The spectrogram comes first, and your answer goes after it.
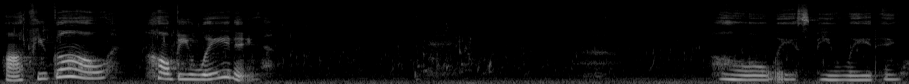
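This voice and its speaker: An affectionate young merman boyfriend, played by a woman, speaks very slowly and intimately to the listener in a romantic ASMR roleplay. The voice is breathy, tender and teasing, often dropping to a whisper, with noticeable background noise behind it. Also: a little high. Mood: excited, eager.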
